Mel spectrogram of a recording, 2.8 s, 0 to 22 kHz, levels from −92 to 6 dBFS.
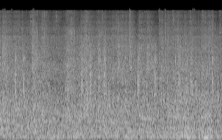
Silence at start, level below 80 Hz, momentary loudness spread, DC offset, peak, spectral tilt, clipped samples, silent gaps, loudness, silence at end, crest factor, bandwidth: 0 s; -34 dBFS; 2 LU; 0.2%; -6 dBFS; -3 dB/octave; under 0.1%; none; -18 LUFS; 0 s; 14 dB; 17 kHz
